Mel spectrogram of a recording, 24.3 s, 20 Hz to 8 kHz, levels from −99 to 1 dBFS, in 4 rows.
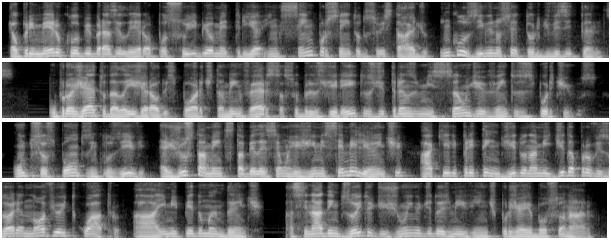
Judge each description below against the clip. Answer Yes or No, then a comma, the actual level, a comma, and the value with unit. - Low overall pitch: Yes, low, 130 Hz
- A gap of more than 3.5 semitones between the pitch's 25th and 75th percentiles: No, average, 3.2 semitones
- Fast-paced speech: No, average, 165 wpm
